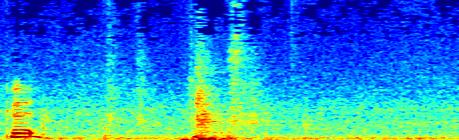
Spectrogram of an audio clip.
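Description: A single dull thump about a second in, from a child climbing down a metal bunk-bed ladder.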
